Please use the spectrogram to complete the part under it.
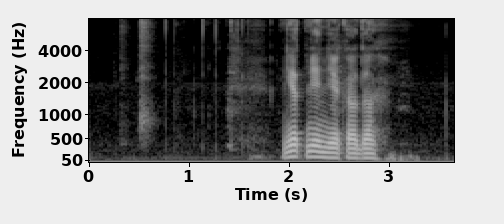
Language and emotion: Russian, neutral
